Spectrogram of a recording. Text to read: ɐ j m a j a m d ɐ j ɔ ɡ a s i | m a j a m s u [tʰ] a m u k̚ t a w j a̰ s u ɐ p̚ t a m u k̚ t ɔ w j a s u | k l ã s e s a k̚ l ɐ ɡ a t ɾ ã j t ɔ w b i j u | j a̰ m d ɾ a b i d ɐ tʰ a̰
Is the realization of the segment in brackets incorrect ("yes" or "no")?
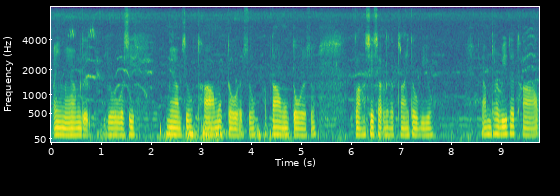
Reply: no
